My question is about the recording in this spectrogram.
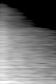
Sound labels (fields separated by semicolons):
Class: cupboard; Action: closing; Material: wooden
